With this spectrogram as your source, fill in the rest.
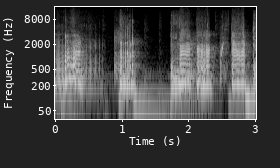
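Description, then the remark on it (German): A person vocally imitates a man farting at a urinal: several loud, buzzy, sputtering bursts in an uneven rhythm, with no other talking. “Ah da war ich, muss sagen, als junger, als junger, junger Mann war ich immer, hatte ich immer Bewunderung dafür, mit welchem Selbstvertrauen die sich da hinstellen und dann abknattern.”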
